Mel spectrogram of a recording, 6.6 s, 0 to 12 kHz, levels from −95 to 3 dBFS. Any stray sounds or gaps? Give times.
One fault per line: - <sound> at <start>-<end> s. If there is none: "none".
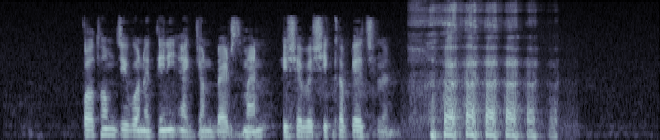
- laugh at 4.1-5.6 s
